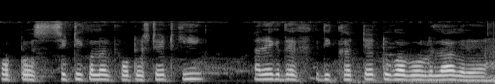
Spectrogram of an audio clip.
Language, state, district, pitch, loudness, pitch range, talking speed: Haryanvi, Haryana, Rohtak, 225 Hz, -18 LUFS, 210-235 Hz, 195 wpm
